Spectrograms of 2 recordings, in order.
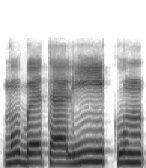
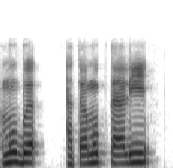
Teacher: qalqalahnya dipantulkan dengan jelas. Mubtalikum tidak mub atau mubtali.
